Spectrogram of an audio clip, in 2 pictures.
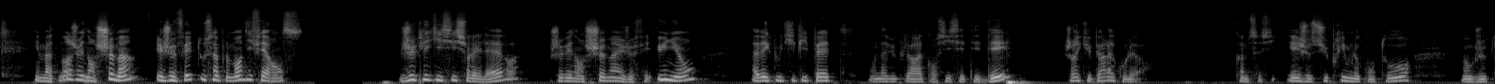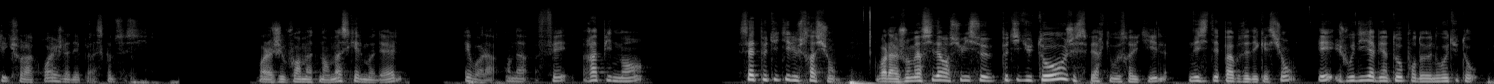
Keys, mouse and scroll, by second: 0.8 click, 2.6 click, 4.0 shift+click, 5.8 click, 6.5 click, 10.2 d, 10.9 click, 11.8 click, 14.8-16.1 drag, 16.3 F1, 16.4 click, 16.8-17.2 ctrl+scroll down 1, 17.2 middle click, 19.0 click, 19.7 F1, 19.8 click, 20.2 middle click, 21.1-21.5 scroll down 1, 21.5 middle click.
